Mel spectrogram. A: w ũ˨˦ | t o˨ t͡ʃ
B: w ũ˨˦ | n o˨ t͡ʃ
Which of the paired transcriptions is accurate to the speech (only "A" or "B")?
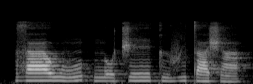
B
